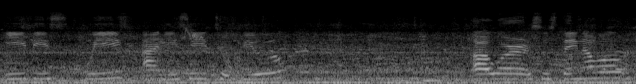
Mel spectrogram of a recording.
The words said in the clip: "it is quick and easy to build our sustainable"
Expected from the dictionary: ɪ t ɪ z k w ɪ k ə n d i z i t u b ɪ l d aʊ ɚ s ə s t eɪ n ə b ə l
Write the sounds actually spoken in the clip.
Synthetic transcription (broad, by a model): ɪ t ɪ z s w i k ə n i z i t u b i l aʊ ɚ s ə s t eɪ n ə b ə l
